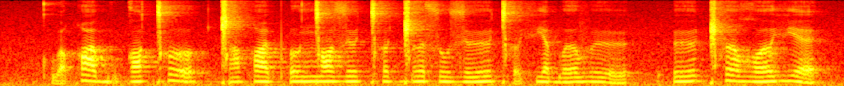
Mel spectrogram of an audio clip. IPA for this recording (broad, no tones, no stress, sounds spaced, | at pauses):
kʼ ṵ qʷ əː b ṵ ɡ ɒ ǀʰ ɤ | ɡ͡ǁ a qʷ e pʼ ɤ ŋ͡ǀ ɒ z ʏ ǀʰ ə ɡ͡ǁ ə s u z ʏː ǀʰ ə̰ fʲ a b əː v ʏː | ʔ ʏː ǁʰ əː ʁʷ əː vʲ ɛ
